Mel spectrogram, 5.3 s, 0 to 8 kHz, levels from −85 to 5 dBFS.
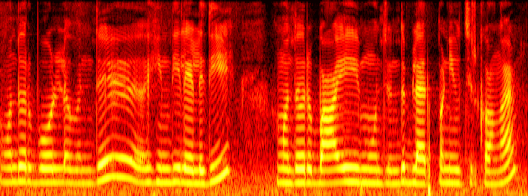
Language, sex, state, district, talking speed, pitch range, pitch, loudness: Tamil, female, Tamil Nadu, Namakkal, 170 wpm, 205-225 Hz, 215 Hz, -15 LUFS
